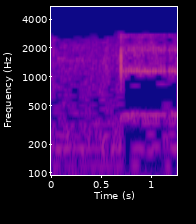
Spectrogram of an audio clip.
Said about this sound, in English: Listen, Mayor Plumfront's number's ringing. Yeah, I hear it.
